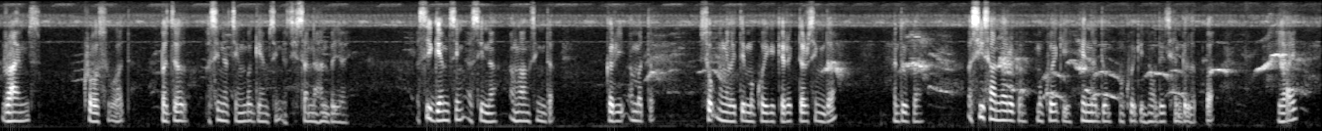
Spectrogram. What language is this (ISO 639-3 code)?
mni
